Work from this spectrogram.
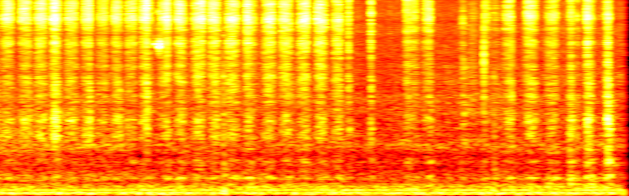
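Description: A wooden stylus scratches the coating of a flat, black-coated scratch art sheet inside a butterfly stencil cutout. Quiet, rapid, dry scratching strokes with bright, raspy streaks run steadily over a low background rumble.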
